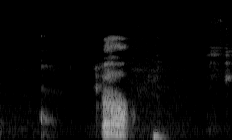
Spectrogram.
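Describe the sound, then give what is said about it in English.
A short, low, voiced burp lasting under half a second, followed by a brief low thump, with a few faint scattered sounds around it. “Sorry, I done a burp.”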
